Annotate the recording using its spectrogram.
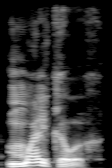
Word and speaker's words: Мальковых: Дела у рода Мальковых, ударение на «а», шли неплохо, но лишь из-за того, что граф работал как проклятый.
